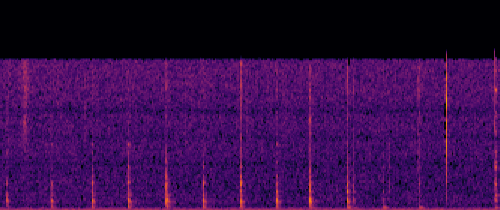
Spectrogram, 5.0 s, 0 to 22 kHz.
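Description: A round glass mirror in a white plastic frame, a solid flat surface, is tapped repeatedly with a rubber- or silicone-tipped tool held in the fingers. The result is a steady series of short, dry ticks with a clicky tone around 900 Hz that stop almost at once, over a constant low hum.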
